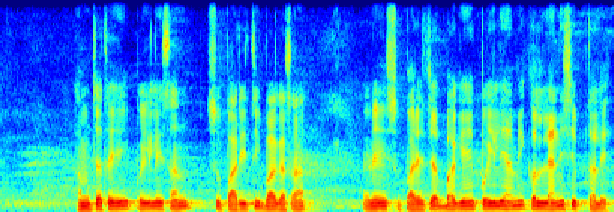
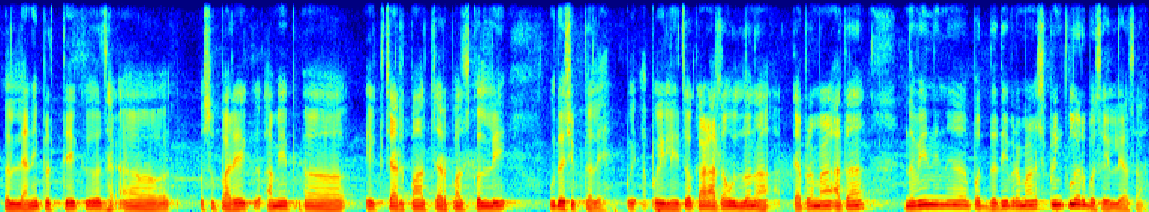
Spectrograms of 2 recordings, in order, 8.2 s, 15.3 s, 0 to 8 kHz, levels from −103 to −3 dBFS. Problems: low volume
